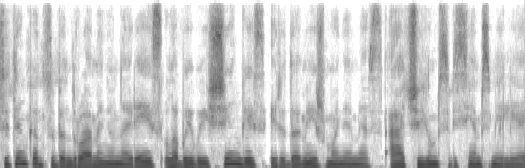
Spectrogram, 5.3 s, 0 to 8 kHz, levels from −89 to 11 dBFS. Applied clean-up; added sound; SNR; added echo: neural mask model Resemble Enhance denoiser.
